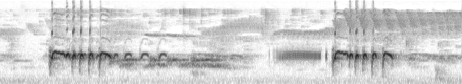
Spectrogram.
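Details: Local zebra dove singing to lure other doves to sing: two loud emphatic bursts of quick coos, the first trailing into a slowing series of separate notes, with a steadier tone between.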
